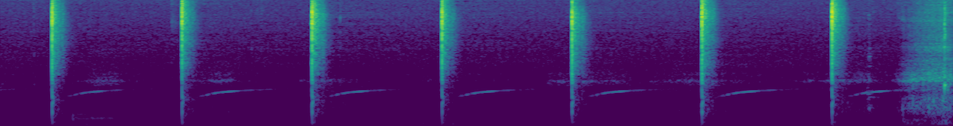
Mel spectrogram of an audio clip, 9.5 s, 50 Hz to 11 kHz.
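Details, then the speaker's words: Repaired Gallagher M1800 fence charger (energizer), output gap closed with a screwdriver at the terminals: sharp, loud, very regular snaps about every 1.3 s, nice bright heavy spark, one spark flying off the screwdriver side; normal spark discharge. "so see how how that's loud enough I mean it's nice spark not shoots a spark that big nice bright heavy spark actually had a little spark fly off the side of the screwdriver when it hit"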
